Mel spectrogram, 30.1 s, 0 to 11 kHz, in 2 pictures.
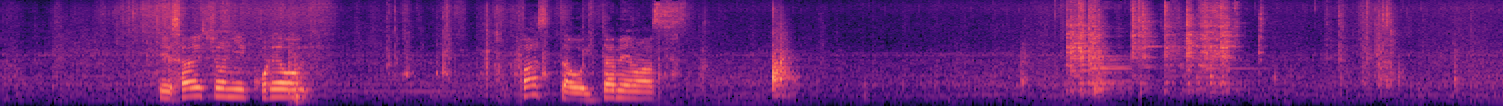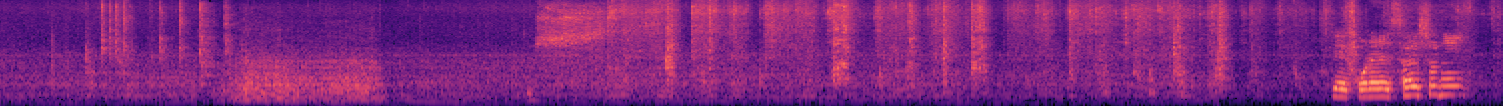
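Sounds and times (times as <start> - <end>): oil hissing: 20.2 - 28.5
metal tongs scraping a pan: 21.1 - 30.0.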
